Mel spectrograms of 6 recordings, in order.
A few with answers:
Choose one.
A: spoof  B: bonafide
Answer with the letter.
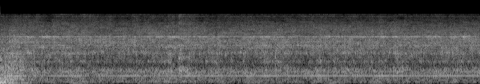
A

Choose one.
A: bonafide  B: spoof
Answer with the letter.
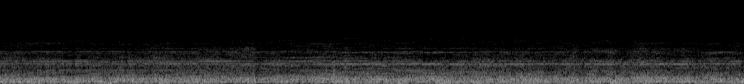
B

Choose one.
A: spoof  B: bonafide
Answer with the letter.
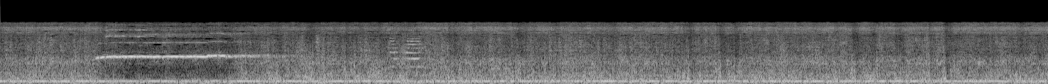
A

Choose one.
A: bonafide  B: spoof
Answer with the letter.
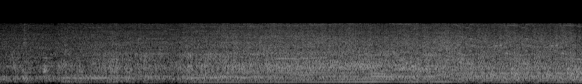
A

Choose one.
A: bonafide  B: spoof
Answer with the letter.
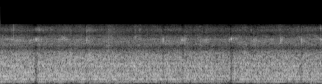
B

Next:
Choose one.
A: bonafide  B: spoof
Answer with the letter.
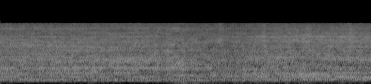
B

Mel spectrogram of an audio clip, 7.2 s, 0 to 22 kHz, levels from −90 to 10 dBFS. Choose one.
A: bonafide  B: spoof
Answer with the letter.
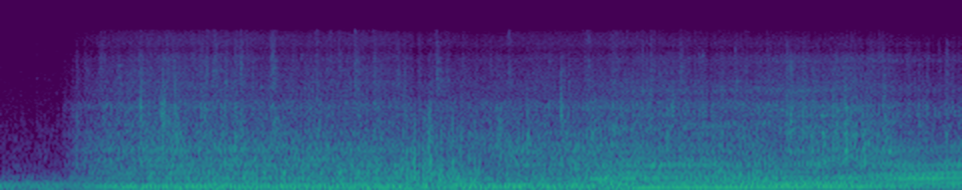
A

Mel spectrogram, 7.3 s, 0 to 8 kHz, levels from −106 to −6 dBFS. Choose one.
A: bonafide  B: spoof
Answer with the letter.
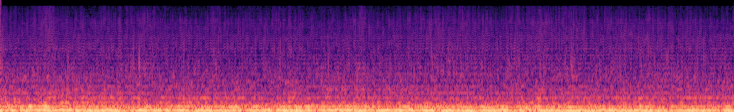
B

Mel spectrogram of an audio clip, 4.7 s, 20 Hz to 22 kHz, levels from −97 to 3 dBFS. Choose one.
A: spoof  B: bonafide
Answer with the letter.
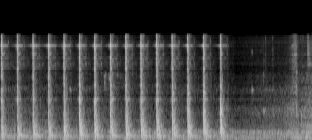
A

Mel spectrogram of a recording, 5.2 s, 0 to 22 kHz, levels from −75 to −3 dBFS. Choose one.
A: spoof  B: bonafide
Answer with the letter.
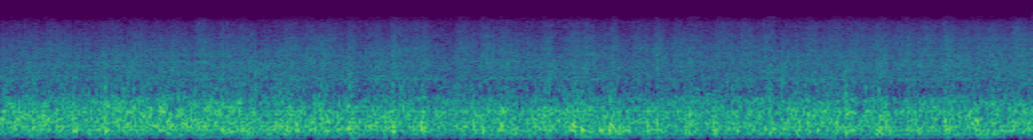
A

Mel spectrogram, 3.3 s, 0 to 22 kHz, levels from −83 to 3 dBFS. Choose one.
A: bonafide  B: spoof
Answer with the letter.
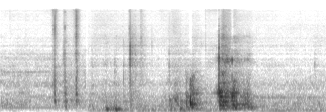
B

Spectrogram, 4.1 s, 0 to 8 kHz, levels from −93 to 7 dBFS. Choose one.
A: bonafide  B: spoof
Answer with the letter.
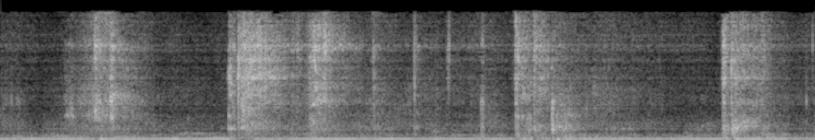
B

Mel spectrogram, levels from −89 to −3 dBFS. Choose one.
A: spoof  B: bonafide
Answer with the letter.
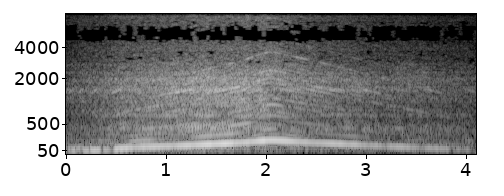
B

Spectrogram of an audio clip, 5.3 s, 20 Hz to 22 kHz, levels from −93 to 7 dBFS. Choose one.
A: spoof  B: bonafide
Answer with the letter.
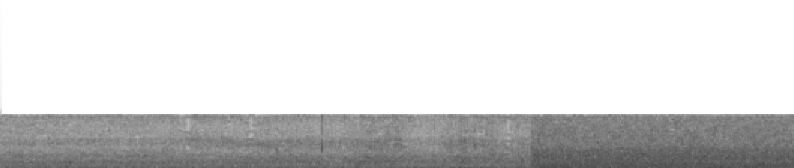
B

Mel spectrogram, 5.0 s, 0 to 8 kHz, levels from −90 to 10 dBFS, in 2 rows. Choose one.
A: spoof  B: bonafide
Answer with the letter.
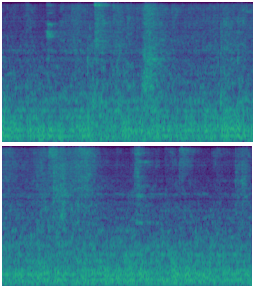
A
